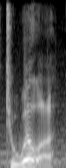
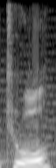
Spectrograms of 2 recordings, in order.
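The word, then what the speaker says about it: Tooele: It's Tilla. Tilla. Tuella. It's where I used to work. Place sucks. Most people try either Tulle or Tuli.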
